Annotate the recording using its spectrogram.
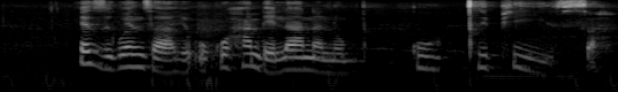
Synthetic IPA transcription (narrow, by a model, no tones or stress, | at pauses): ezik̬wɛnd͡zʱajɔʔuk̬uhambʱɛlanano | k̬uǀʰipʰiːsa̰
